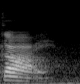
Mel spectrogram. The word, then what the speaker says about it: Guy: It's spelled Guy. Someone informed me that it's supposed to be pronounced Guy.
